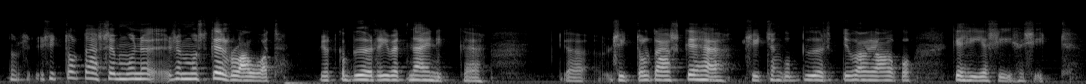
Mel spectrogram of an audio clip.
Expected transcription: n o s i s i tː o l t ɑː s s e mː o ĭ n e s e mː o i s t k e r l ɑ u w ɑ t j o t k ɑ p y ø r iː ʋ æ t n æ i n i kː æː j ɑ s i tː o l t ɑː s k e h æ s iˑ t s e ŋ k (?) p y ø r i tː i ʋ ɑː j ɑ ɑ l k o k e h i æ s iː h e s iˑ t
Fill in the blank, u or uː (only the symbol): u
